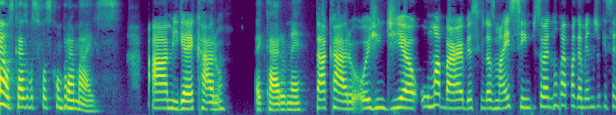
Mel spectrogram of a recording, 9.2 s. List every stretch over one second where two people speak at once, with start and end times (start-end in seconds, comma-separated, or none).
none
